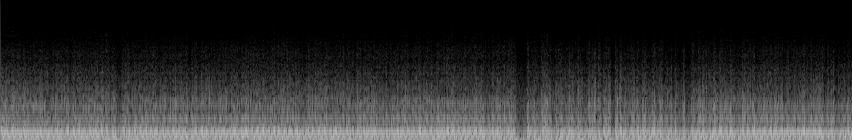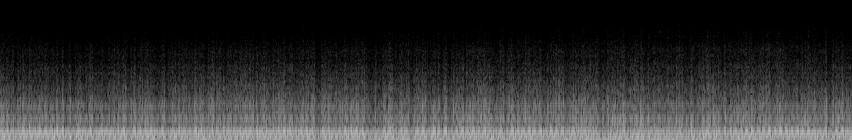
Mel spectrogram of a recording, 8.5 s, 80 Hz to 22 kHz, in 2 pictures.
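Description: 1996 Yamaha Virago XV250's small air-cooled V-twin engine running at a steady pitch while the bike cruises, through a non-stock exhaust.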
